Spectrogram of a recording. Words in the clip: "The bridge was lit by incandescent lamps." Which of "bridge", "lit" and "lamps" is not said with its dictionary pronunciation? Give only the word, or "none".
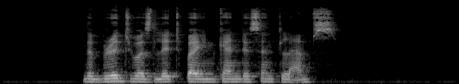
none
